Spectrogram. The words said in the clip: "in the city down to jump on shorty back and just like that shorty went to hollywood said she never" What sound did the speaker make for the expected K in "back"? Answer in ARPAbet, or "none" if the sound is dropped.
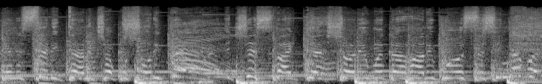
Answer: none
